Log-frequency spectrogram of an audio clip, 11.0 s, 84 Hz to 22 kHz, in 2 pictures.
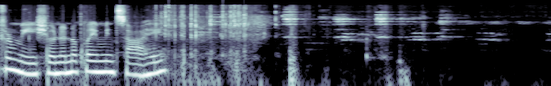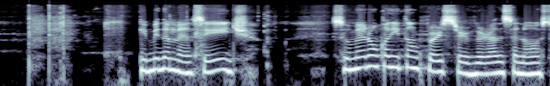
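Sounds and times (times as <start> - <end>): birds chirping: 2.1 - 11.0.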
